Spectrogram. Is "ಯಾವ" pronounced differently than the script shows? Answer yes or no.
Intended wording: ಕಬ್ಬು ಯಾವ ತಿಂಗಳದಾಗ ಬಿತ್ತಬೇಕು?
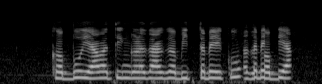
no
